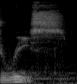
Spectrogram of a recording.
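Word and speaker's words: Rhys: a real name and it's pronounced reese i mean aren't they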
